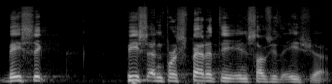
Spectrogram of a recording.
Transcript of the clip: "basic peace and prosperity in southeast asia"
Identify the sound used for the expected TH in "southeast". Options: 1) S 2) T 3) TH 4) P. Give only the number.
1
